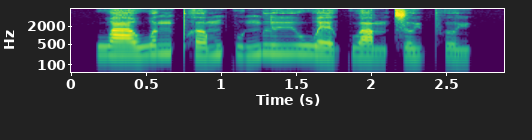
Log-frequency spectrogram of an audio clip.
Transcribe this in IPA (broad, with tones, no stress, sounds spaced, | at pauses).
w aː˧ w ɐ˥ ŋ pʰ ɐ˨˥ m kʷ ɪ˨˥ ŋ l yː˥ w ɛː˨˩ kʷ aː˨˩ m t͡s ɵ˨ ɥ pʰ ɵ˨˩ ɥ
